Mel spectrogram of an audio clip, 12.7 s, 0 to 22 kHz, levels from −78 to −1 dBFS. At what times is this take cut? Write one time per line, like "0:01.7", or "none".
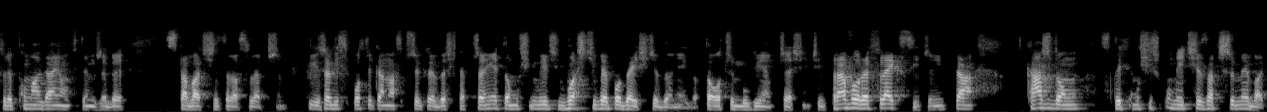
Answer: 0:03.1
0:11.3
